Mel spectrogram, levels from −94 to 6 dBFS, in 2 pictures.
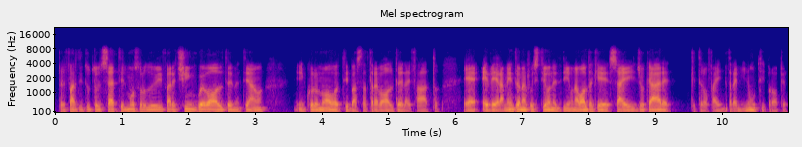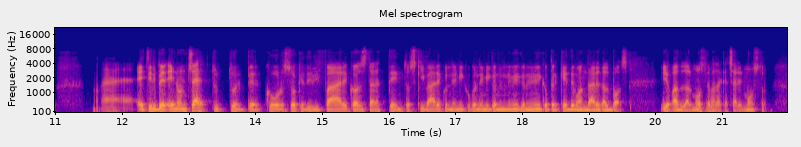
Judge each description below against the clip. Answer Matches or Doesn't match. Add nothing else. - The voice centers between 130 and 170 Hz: Doesn't match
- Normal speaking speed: Doesn't match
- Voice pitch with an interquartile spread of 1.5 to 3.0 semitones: Matches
